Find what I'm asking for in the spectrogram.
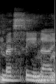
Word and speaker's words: Messina: Messina? Is that how you say it? – It's Messina, yes.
